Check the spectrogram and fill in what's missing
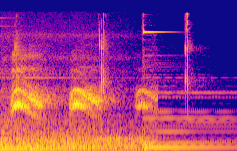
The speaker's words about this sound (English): Says the crow. Wake up.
